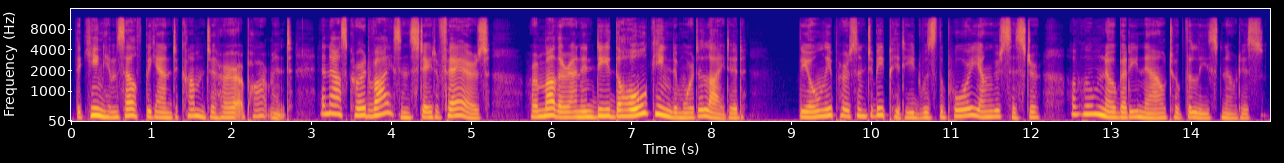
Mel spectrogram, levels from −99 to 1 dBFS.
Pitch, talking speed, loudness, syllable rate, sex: 185 Hz, 175 wpm, -19 LUFS, 5.3 syllables/s, female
